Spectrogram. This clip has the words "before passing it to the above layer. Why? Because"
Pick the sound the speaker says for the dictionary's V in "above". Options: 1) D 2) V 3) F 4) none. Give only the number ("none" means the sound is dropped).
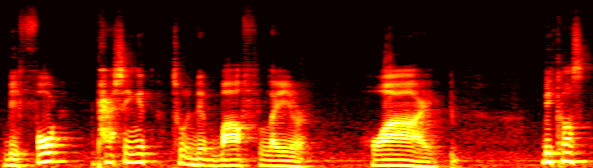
3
